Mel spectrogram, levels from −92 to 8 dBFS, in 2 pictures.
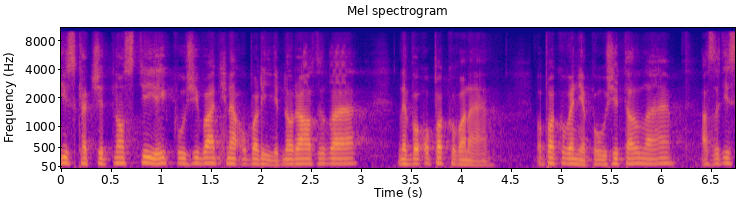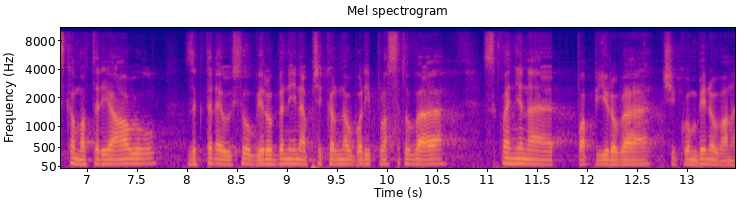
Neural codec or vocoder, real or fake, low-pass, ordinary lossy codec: codec, 16 kHz in and 24 kHz out, 0.8 kbps, FocalCodec, streaming, 65536 codes; fake; 9.9 kHz; MP3, 96 kbps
